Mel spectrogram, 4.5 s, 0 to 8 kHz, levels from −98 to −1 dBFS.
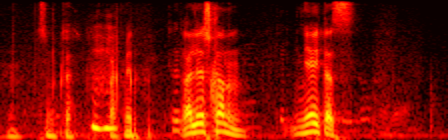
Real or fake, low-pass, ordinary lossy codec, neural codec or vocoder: real; none; none; none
